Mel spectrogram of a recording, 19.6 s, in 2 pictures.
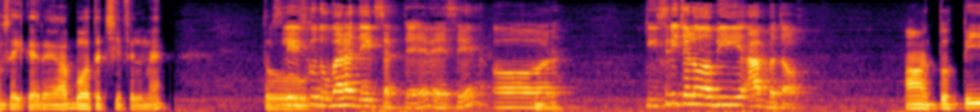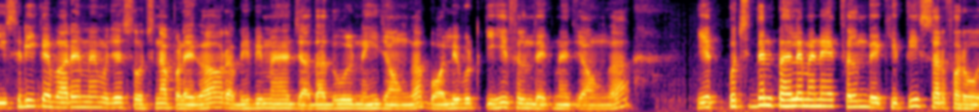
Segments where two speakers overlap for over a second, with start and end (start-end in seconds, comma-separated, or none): none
